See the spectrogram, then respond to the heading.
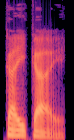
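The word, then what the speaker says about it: kaikai: Meski gaya pengucapan abjad, atau alfabet bahasa Tok Pisin itu menyerupai atau sama dengan gaya pengucapan abjad dalam bahasa Inggris, namun dalam pengucapannya di dalam susunan kata atau kalimat, itu menyerupai atau sama dengan gaya baca bahasa Indonesia.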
